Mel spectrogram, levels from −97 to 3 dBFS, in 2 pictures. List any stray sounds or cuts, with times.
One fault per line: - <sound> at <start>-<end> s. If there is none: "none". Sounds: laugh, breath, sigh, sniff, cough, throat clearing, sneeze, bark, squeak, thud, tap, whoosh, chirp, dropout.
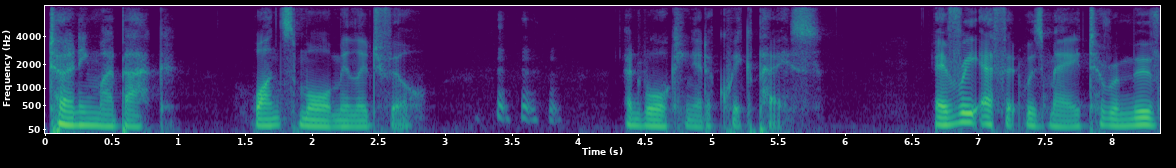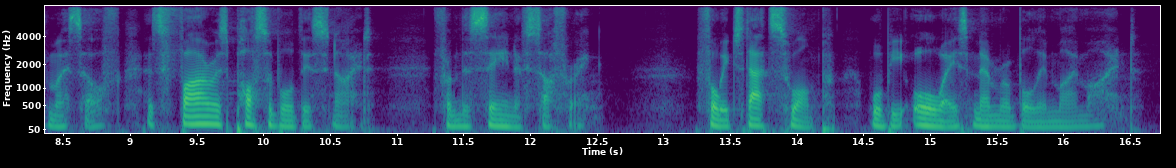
- laugh at 3.2-3.9 s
